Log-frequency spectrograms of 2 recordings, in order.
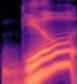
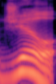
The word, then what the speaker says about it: Gill: But I'm guessing that that one came from this one because people saw the G and they were like Gil and you said no, it's pronounced Jill.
